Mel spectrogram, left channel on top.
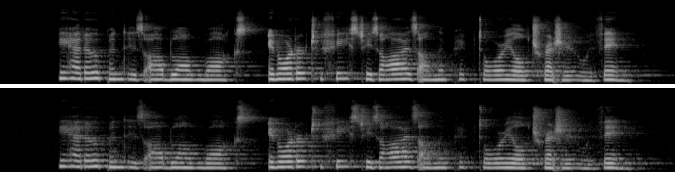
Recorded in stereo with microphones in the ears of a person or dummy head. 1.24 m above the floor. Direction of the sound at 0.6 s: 30° left (ahead or behind).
